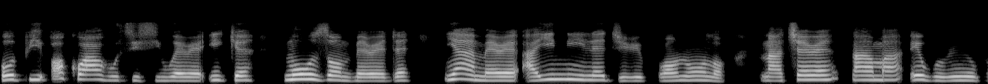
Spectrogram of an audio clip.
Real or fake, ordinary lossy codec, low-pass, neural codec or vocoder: fake; none; 7.2 kHz; codec, 24 kHz, 0.9 kbps, DualCodec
